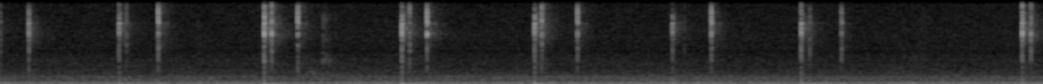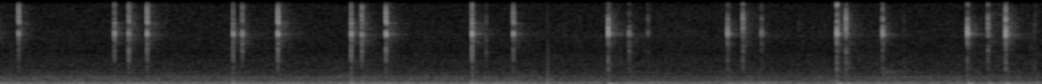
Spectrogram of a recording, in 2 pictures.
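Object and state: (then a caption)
Steel folding pocket knife. Long nails tap the blade and engraved handle of an open steel folding pocket knife, turning it as they go. Quick, bright metallic clicks come in irregular bursts over a steady low hum. Each tap stops almost at once with barely any ring.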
